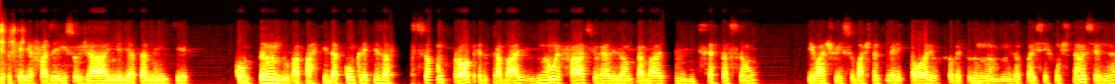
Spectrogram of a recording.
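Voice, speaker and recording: A man delivers his words at a moderate pace with monotone, flat intonation. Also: medium pitch for a man. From Pernambuco, Brazilian Northeast. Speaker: university professor, thesis examiner. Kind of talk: academic thesis defense feedback. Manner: hesitant, many fillers and repetitions.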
